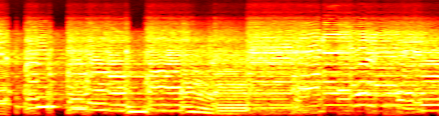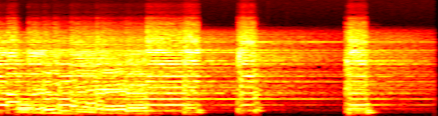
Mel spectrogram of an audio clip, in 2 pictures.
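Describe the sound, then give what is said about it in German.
A driven electric guitar plays a busy run of chords and single notes through a Lush Spring spring reverb pedal, loud, with ringing tails as it stops and restarts near the end. No talking. “Ich habe hier jetzt so einen Lush Spring.”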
